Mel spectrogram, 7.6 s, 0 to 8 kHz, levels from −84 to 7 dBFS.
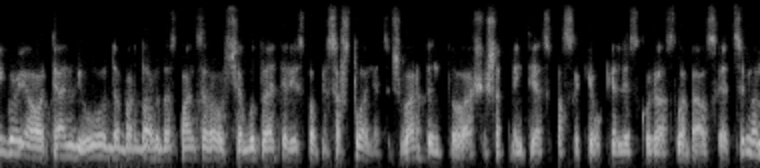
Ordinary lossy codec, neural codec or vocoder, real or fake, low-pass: Opus, 32 kbps; codec, 16 kHz, 4.8 kbps, FACodec; fake; 7.2 kHz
